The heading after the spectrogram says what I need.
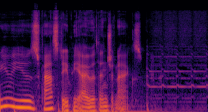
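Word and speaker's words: nginx: use fast API with engine X so engine X is spelled NG g i NX rather than engine X and and uh the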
